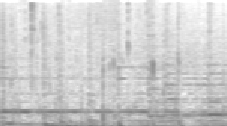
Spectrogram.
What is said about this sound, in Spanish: Entonces, ay, dejen tomar agua, Porque aparte estoy bien enferma ahorita ando en suero.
